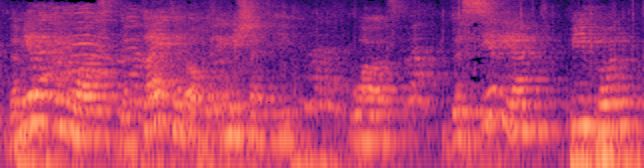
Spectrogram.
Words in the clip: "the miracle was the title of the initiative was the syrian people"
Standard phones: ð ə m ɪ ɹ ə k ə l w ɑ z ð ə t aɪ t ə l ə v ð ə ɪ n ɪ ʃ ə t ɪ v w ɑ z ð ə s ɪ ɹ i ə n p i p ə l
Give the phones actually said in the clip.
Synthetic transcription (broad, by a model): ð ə m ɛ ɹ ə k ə n w ɑ z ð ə t aɪ t ə l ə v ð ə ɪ n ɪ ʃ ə t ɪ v w ɑ z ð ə s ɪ ɹ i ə n p i p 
